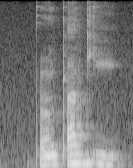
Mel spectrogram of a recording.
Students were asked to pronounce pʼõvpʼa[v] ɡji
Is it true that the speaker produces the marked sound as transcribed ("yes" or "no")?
yes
